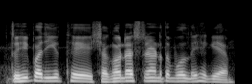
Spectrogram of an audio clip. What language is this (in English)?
Punjabi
